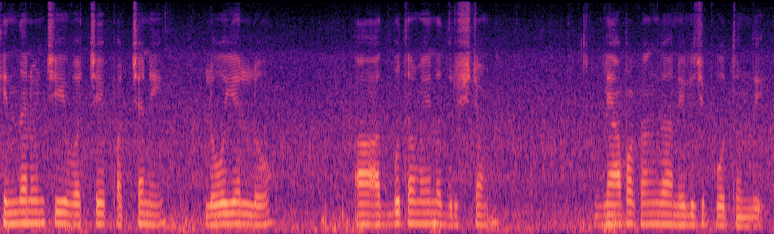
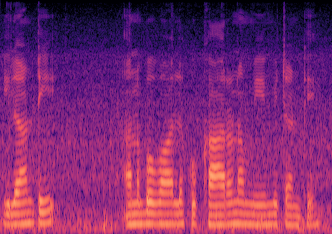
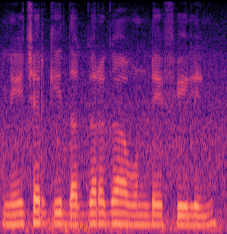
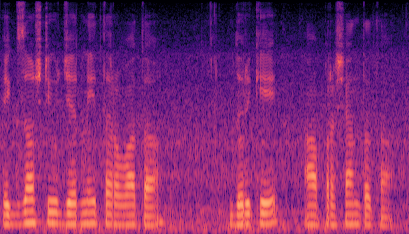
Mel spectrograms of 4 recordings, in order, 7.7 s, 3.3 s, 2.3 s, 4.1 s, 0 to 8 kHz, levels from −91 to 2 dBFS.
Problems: none marked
